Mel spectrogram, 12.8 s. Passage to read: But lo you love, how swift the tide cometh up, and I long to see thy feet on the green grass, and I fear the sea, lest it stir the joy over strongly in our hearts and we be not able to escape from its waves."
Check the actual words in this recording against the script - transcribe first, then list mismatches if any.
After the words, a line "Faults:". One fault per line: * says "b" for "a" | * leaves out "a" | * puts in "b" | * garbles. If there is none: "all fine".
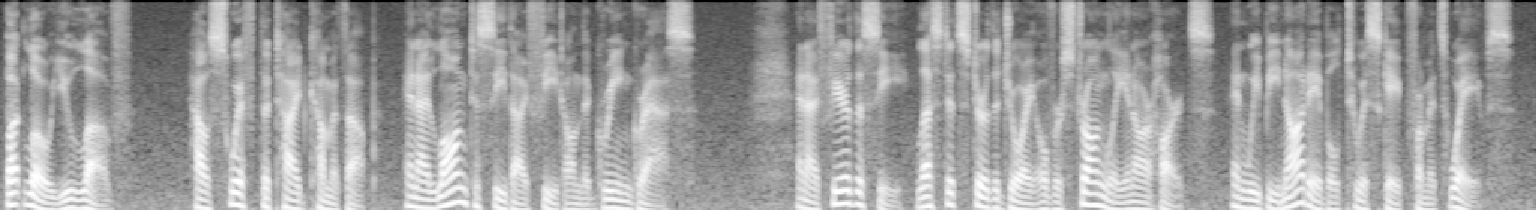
But lo you love, how swift the tide cometh up, and I long to see thy feet on the green grass, and I fear the sea, lest it stir the joy over strongly in our hearts and we be not able to escape from its waves."
Faults:
all fine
